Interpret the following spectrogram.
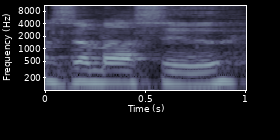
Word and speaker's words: Zamasu: You can also go Zamas. Zamas. Yeah, Zamasu. Sometimes the U at the end of these things is actually kind of silent, and you may only say it like if you're like doing something really emphatic. Zamasu! Masturbation! Yeah. Eating chicken wings, ooh! He said to be really emphatic, so.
